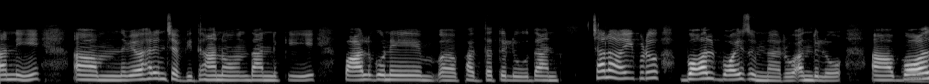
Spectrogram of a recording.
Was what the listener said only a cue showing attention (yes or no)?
yes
